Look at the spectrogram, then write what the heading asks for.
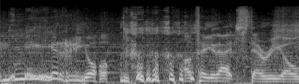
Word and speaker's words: Mario: I bet you they say Mario. Mario. It's a long A.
